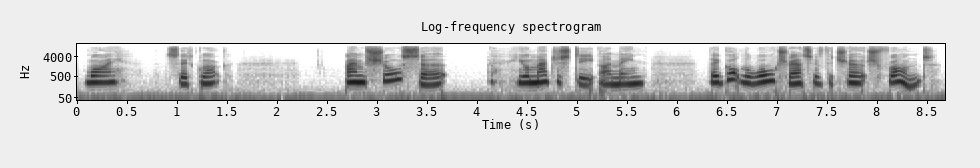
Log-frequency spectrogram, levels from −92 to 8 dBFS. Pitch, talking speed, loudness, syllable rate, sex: 250 Hz, 125 wpm, -17 LUFS, 4.1 syllables/s, female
